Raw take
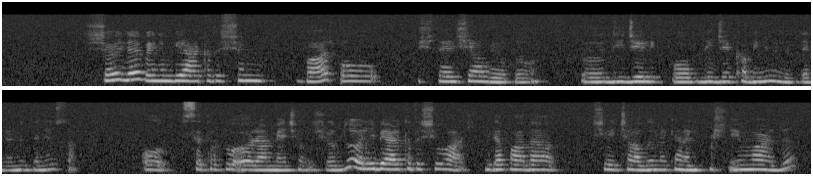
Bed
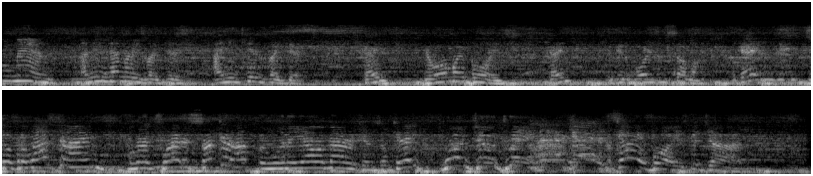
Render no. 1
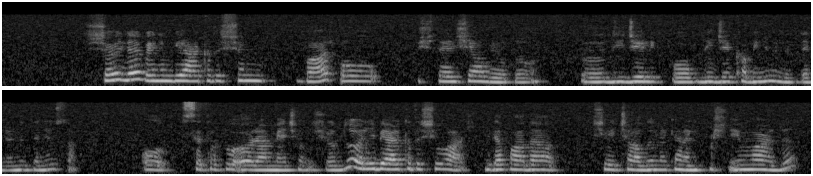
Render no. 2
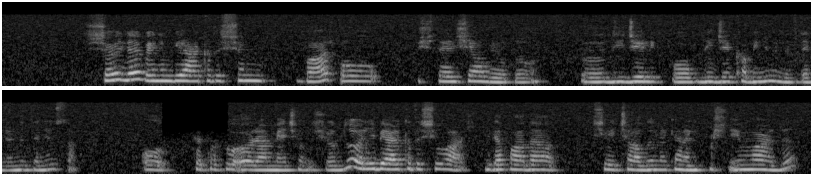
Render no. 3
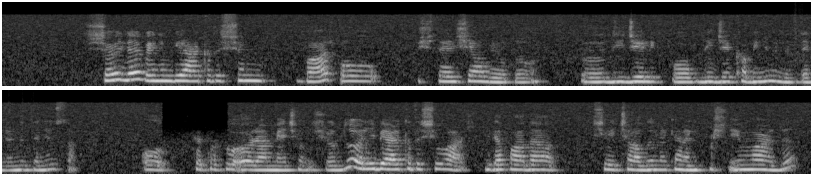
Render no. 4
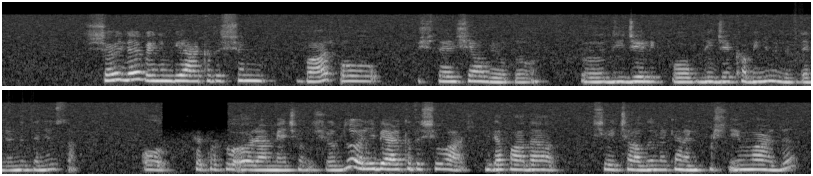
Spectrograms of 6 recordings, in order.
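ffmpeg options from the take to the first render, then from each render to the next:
-af "afftdn=nr=8:nf=-42"
-filter_complex "[0:a]asettb=1/sr,asplit=3[a][b][c];[a]atrim=end=7.814[d];[b]atrim=start=7.81:end=8.5,asetpts=PTS-STARTPTS,afade=t=in:d=0.004:c=qsin,afade=t=out:st=0.686:d=0.004:c=qsin,aeval=exprs='val(0)+0.5*0.0075*sgn(val(0))':c=same[e];[c]atrim=start=8.496[f];[d][e]acrossfade=d=0.004:c1=hsin:c2=qsin[g];[g][f]acrossfade=d=0.004:c1=qsin:c2=hsin,asettb=1/sr,asplit=3[h][i][j];[h]atrim=end=9.694[k];[i]atrim=start=9.69:end=10.35,asetpts=PTS-STARTPTS,afade=t=in:d=0.004:c=qsin,afade=t=out:st=0.656:d=0.004:c=qsin,lowpass=f=2k:w=0.5412,lowpass=f=2k:w=1.3066[l];[j]atrim=start=10.346[m];[k][l]acrossfade=d=0.004:c1=hsin:c2=qsin[n];[n][m]acrossfade=d=0.004:c1=qsin:c2=hsin,asettb=1/sr,asplit=3[o][p][q];[o]atrim=end=12.404[r];[p]atrim=start=12.4:end=13.06,asetpts=PTS-STARTPTS,afade=t=in:d=0.004:c=qsin,afade=t=out:st=0.656:d=0.004:c=qsin,highpass=f=120:w=0.5412,highpass=f=120:w=1.3066[s];[q]atrim=start=13.056[t];[r][s]acrossfade=d=0.004:c1=hsin:c2=qsin[u];[u][t]acrossfade=d=0.004:c1=qsin:c2=hsin"
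-af "acontrast=65"
-af "volume=2dB"

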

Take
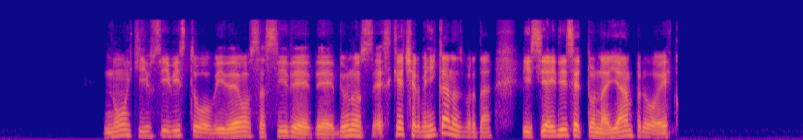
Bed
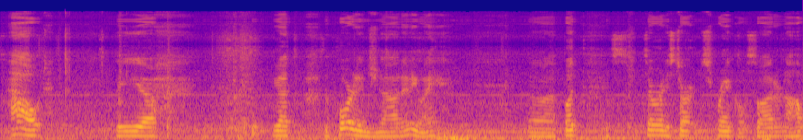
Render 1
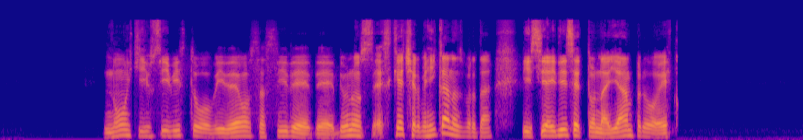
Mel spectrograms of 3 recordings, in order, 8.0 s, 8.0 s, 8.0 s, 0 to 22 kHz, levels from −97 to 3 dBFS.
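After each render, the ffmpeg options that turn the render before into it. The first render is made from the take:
-filter_complex "[0:a]asettb=1/sr,asplit=3[a][b][c];[a]atrim=end=1.694[d];[b]atrim=start=1.69:end=3.55,asetpts=PTS-STARTPTS,afade=t=in:d=0.004:c=qsin,afade=t=out:st=1.856:d=0.004:c=qsin,lowpass=2.5k[e];[c]atrim=start=3.546[f];[d][e]acrossfade=d=0.004:c1=hsin:c2=qsin[g];[g][f]acrossfade=d=0.004:c1=qsin:c2=hsin"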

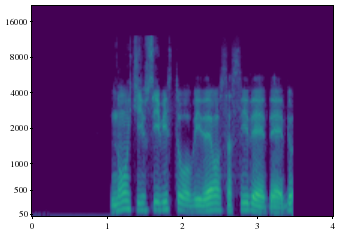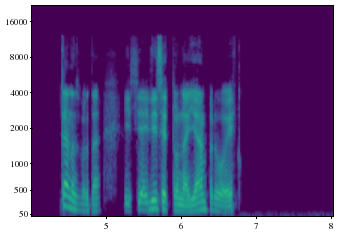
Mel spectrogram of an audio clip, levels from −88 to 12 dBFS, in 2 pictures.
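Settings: -filter_complex "[0:a]asettb=1/sr,asplit=3[a][b][c];[a]atrim=end=4.884[d];[b]atrim=start=4.88:end=5.56,asetpts=PTS-STARTPTS,afade=t=in:d=0.004:c=qsin,afade=t=out:st=0.676:d=0.004:c=qsin,bandpass=f=700:t=q:w=0.67[e];[c]atrim=start=5.556[f];[d][e]acrossfade=d=0.004:c1=hsin:c2=qsin[g];[g][f]acrossfade=d=0.004:c1=qsin:c2=hsin,asplit=3[h][i][j];[h]atrim=end=3.47,asetpts=PTS-STARTPTS,afade=t=out:st=3.466:d=0.004:c=hsin[k];[i]atrim=start=3.47:end=4.38,asetpts=PTS-STARTPTS,volume=0[l];[j]atrim=start=4.38,asetpts=PTS-STARTPTS,afade=t=in:d=0.004:c=hsin[m];[k][l][m]concat=n=3:v=0:a=1"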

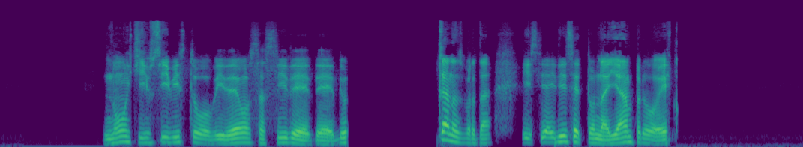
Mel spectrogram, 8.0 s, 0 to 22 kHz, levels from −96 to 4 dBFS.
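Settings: -filter_complex "[0:a]asettb=1/sr,asplit=3[a][b][c];[a]atrim=end=3.434[d];[b]atrim=start=3.43:end=4.48,asetpts=PTS-STARTPTS,afade=t=in:d=0.004:c=qsin,afade=t=out:st=1.046:d=0.004:c=qsin,asplit=2[e][f];[f]adelay=16,volume=-12.5dB[g];[e][g]amix=inputs=2:normalize=0,atrim=end_sample=46305[h];[c]atrim=start=4.476[i];[d][h]acrossfade=d=0.004:c1=hsin:c2=qsin[j];[j][i]acrossfade=d=0.004:c1=qsin:c2=hsin,asplit=3[k][l][m];[k]afade=t=out:st=5.36:d=0.02[n];[l]lowpass=f=1k:p=1,afade=t=in:st=5.36:d=0.02,afade=t=out:st=5.97:d=0.02[o];[m]afade=t=in:st=5.97:d=0.02[p];[n][o][p]amix=inputs=3:normalize=0"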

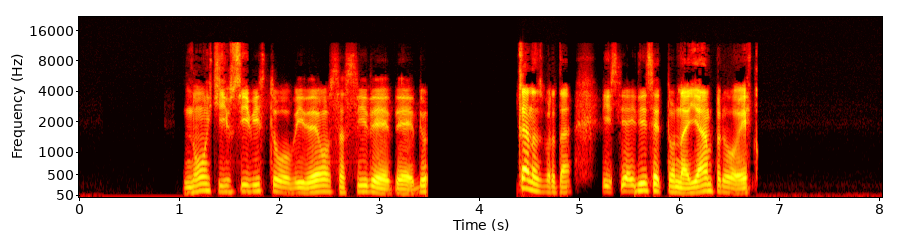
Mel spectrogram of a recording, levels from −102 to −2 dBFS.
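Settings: -af "highshelf=f=2.1k:g=10.5"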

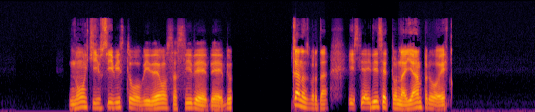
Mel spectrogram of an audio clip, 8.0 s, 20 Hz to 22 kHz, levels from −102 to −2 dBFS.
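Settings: -af "volume=3dB,alimiter=limit=-3dB:level=0:latency=1"

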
